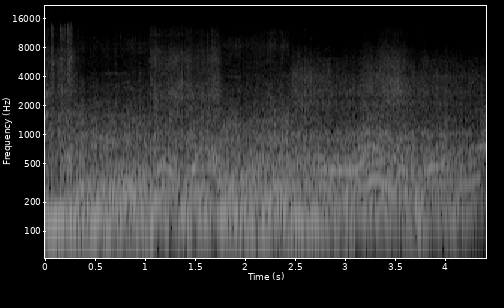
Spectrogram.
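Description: Formula One stock cars from the BriSCA series race past with loud, continuous engine roar and rising and falling revs, several cars close by, the sound dense and steady throughout with a slight fade at the end.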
